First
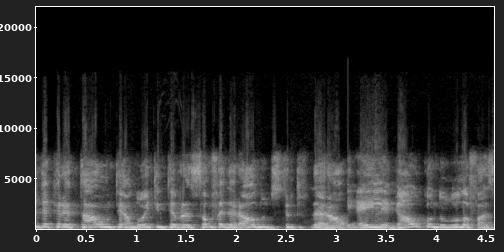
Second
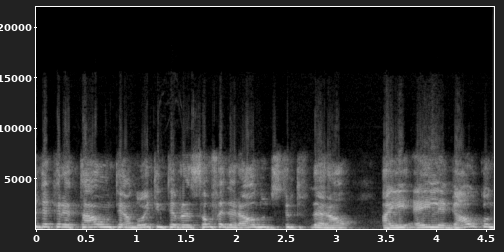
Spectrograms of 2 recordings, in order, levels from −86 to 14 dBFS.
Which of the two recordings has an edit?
first; 1 cut; at 3.2 s

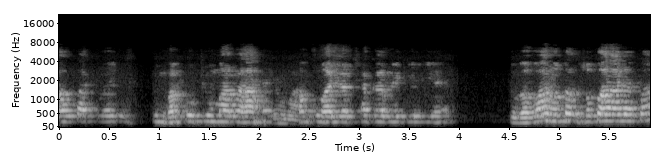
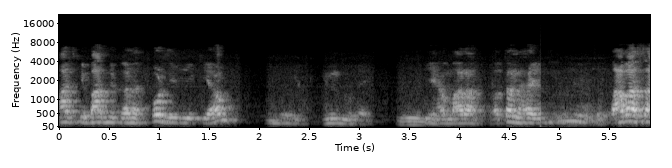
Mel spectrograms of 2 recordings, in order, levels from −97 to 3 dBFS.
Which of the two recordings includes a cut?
second; 1 cut; at 4.9 s

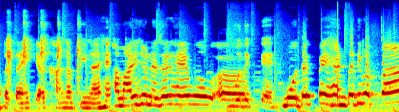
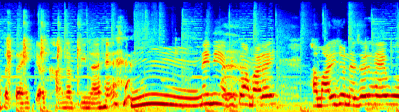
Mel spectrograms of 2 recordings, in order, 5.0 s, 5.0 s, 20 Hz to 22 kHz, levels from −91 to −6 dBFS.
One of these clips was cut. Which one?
first; 2 cuts; at 1.4 s, 4.2 s

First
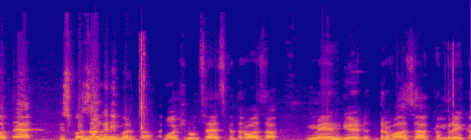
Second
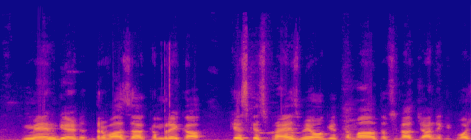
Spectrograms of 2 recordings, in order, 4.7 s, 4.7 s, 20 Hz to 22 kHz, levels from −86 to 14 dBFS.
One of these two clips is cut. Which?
first; 1 cut; at 1.6 s

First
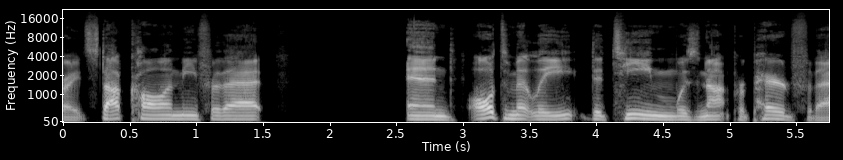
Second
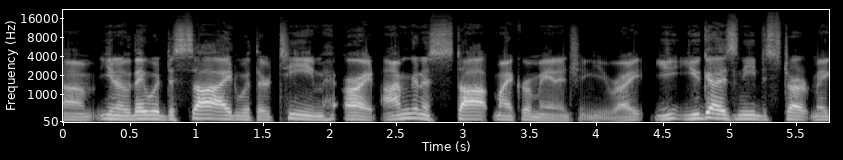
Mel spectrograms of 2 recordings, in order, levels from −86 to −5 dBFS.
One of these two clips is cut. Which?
first; 1 cut; at 3.0 s

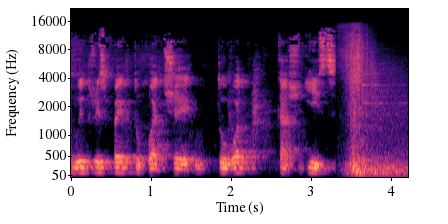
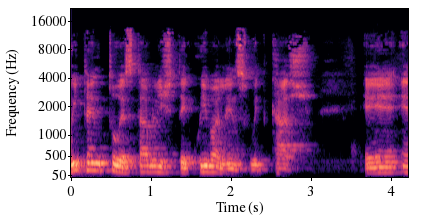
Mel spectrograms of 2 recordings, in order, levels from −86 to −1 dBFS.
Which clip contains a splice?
first; 1 cut; at 3.3 s

